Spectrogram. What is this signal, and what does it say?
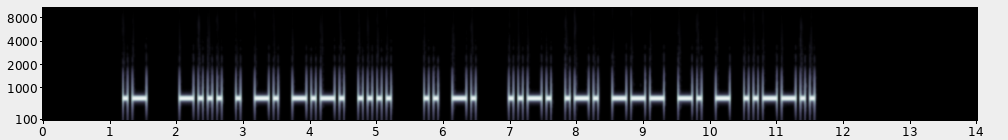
Morse code, heard as a keyed tone, about 17 wpm, 700 Hz. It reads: A BENCH IN FRONT?
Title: Sentences from Top 1400 Words 17wpm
